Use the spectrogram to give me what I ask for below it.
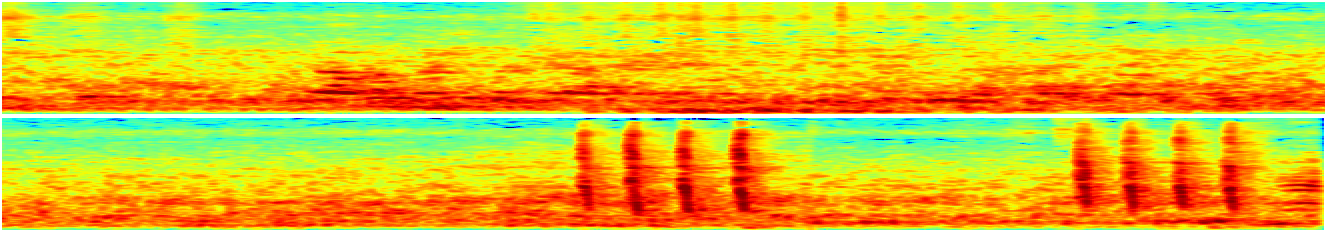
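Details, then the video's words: A grey parrot (African grey) talks in a run of murmured, speech-like phrases, then gives two quick bursts of sharp clicks near the end, over low room noise. "African grey talking parrot"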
